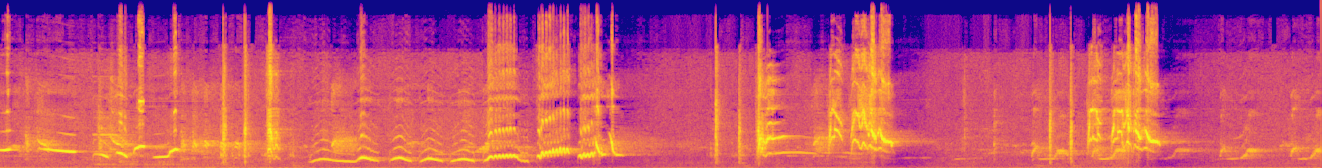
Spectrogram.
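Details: White-rumped shama in full song as a lure to get other birds singing: rich varied phrases, a series of bouncy looping whistles, harsher squawky notes and sharp clicks.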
